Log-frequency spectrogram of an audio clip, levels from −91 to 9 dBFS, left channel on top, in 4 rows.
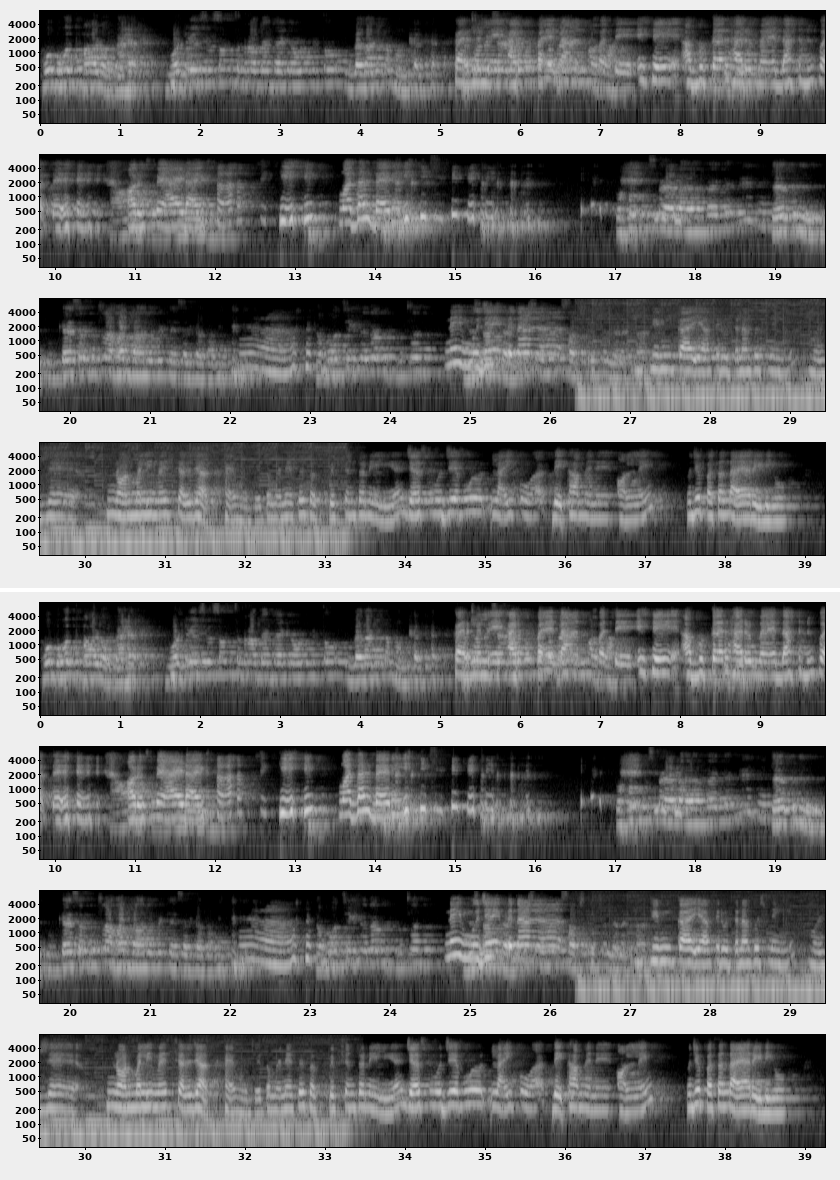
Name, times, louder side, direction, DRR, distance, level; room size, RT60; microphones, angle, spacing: voice 1, 0.0-1.3 1.6-5.0 5.3-7.2 8.5-8.8 10.7-12.1 13.2-13.3 14.2-14.5 15.3-16.0 17.0-22.2 23.1-24.5 24.9-27.3 33.3-33.4, equal, 25° right, 2 dB, 5.9 m, -31 dB
voice 2, 5.2-13.3 13.5-15.5 17.1-17.8 18.8-19.1 22.1-23.2 24.7-26.2 27.0-30.0 30.3-37.1 37.5-38.8, right 3 dB, 70° right, 10 dB, 0.9 m, -26 dB
sound 1, 26.3-33.3, equal, 35° left, 3.7 m, -35 dB
27.0 x 15.0 x 8.4 m, 0.90 s
head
